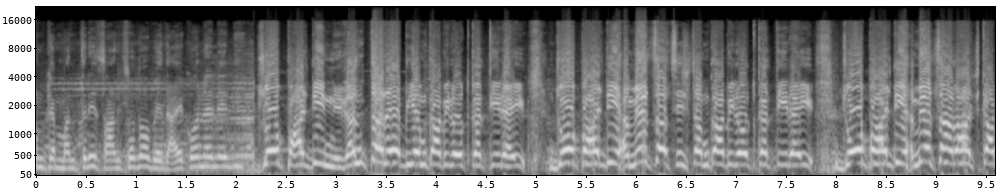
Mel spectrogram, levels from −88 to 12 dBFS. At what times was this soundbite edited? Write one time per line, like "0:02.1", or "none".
0:02.2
